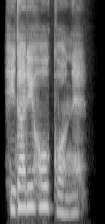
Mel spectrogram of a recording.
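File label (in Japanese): 左方向ね, カーナビ案内音声; カーナビ(で使えるかもしれない)案内音声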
